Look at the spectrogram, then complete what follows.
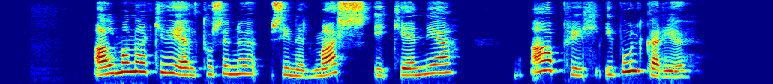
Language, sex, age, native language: Icelandic, female, 50-59, Icelandic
